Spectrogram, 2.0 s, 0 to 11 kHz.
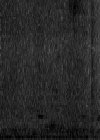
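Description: Banknote-counting machine running, whirring steadily as it riffles a stack of notes through, its count reaching 100 near the end.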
